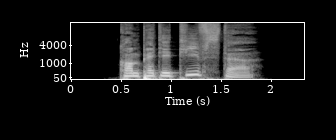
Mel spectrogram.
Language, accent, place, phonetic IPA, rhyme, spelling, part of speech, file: German, Germany, Berlin, [kɔmpetiˈtiːfstɐ], -iːfstɐ, kompetitivster, adjective, De-kompetitivster.ogg
- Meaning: inflection of kompetitiv: 1. strong/mixed nominative masculine singular superlative degree 2. strong genitive/dative feminine singular superlative degree 3. strong genitive plural superlative degree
